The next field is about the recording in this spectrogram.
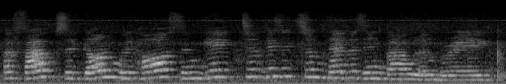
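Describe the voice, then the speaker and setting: Female ballad singer, Cumbrian dialect, high voice, strong echo, set back from the mic. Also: unhurried. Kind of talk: dialect folk ballad singing with refrain. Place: studio theatre. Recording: very echoey, distant, faint noise.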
